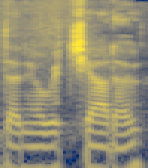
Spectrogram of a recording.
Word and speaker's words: Daniel Ricciardo: at Red Bull with Max Verstappen and Daniel Ricciardo.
